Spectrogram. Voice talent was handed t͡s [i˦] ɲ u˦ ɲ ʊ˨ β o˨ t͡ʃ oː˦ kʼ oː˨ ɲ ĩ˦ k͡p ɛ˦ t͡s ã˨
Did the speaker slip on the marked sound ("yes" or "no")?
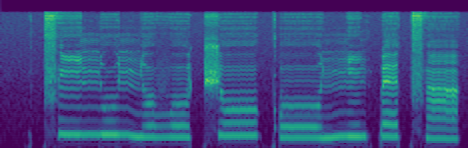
yes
